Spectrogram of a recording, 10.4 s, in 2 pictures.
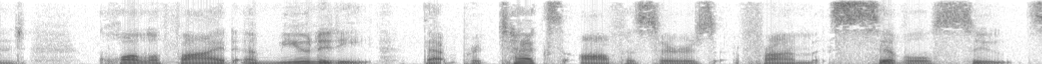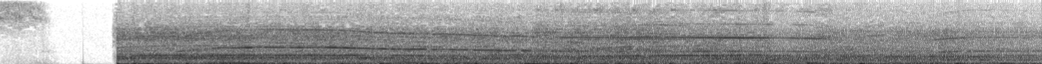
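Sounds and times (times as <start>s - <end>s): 
speech: 0.1s - 8.0s
crowd cheering Pope Francis at Kinshasa's Ndolo Airport: 5.8s - 10.4s.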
